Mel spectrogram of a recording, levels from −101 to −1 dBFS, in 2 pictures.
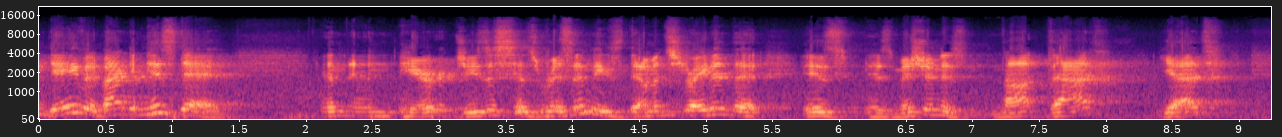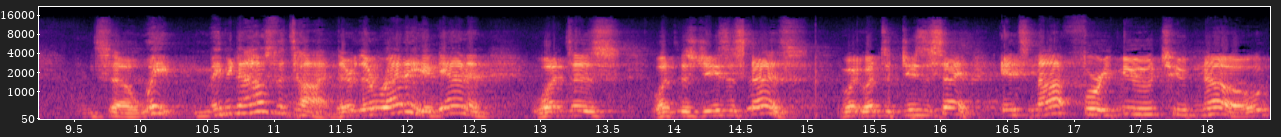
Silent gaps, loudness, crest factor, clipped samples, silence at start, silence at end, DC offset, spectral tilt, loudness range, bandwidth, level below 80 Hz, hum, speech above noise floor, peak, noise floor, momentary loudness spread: none; -18 LUFS; 16 dB; under 0.1%; 0 s; 0 s; under 0.1%; -3 dB/octave; 3 LU; 14.5 kHz; -62 dBFS; none; 22 dB; -4 dBFS; -41 dBFS; 11 LU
